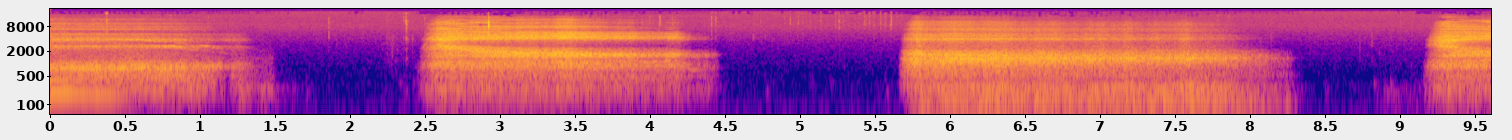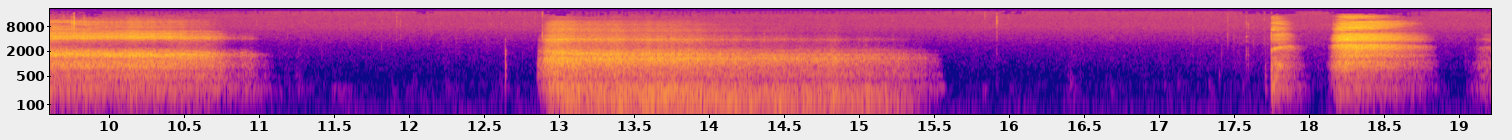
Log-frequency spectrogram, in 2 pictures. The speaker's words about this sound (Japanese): リラックスした方がアロマの効果もありますよ。はい、吸って吐いて、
